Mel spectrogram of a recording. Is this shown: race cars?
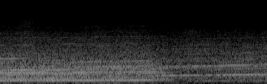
yes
